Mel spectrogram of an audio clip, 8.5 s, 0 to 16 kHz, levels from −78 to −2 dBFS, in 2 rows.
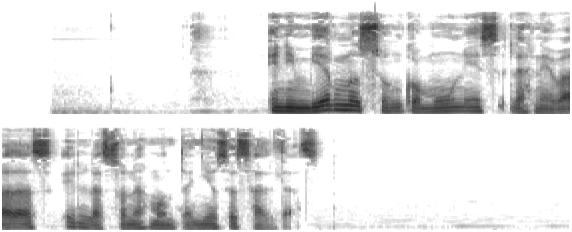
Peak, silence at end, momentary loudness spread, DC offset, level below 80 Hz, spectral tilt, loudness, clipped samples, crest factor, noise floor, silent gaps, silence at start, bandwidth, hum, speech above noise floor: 0 dBFS; 1.9 s; 15 LU; under 0.1%; -48 dBFS; -2.5 dB/octave; -16 LUFS; under 0.1%; 20 dB; -67 dBFS; none; 1.4 s; 14 kHz; none; 49 dB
